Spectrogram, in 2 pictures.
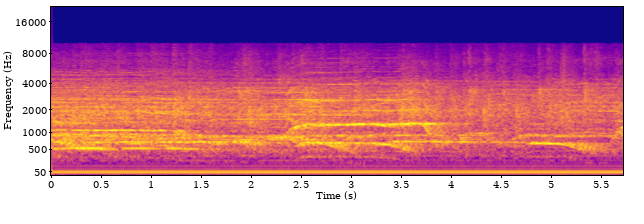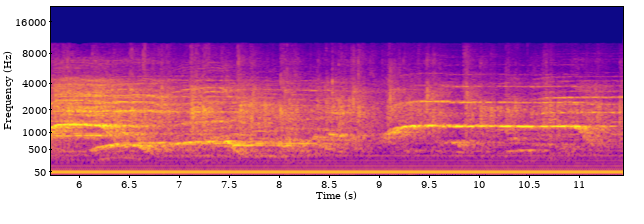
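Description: A church audience shouting amen together at a preacher's call, a dense, sustained roar of many voices with overlapping cries rising and falling, mixed with some clapping, loud throughout the whole stretch.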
